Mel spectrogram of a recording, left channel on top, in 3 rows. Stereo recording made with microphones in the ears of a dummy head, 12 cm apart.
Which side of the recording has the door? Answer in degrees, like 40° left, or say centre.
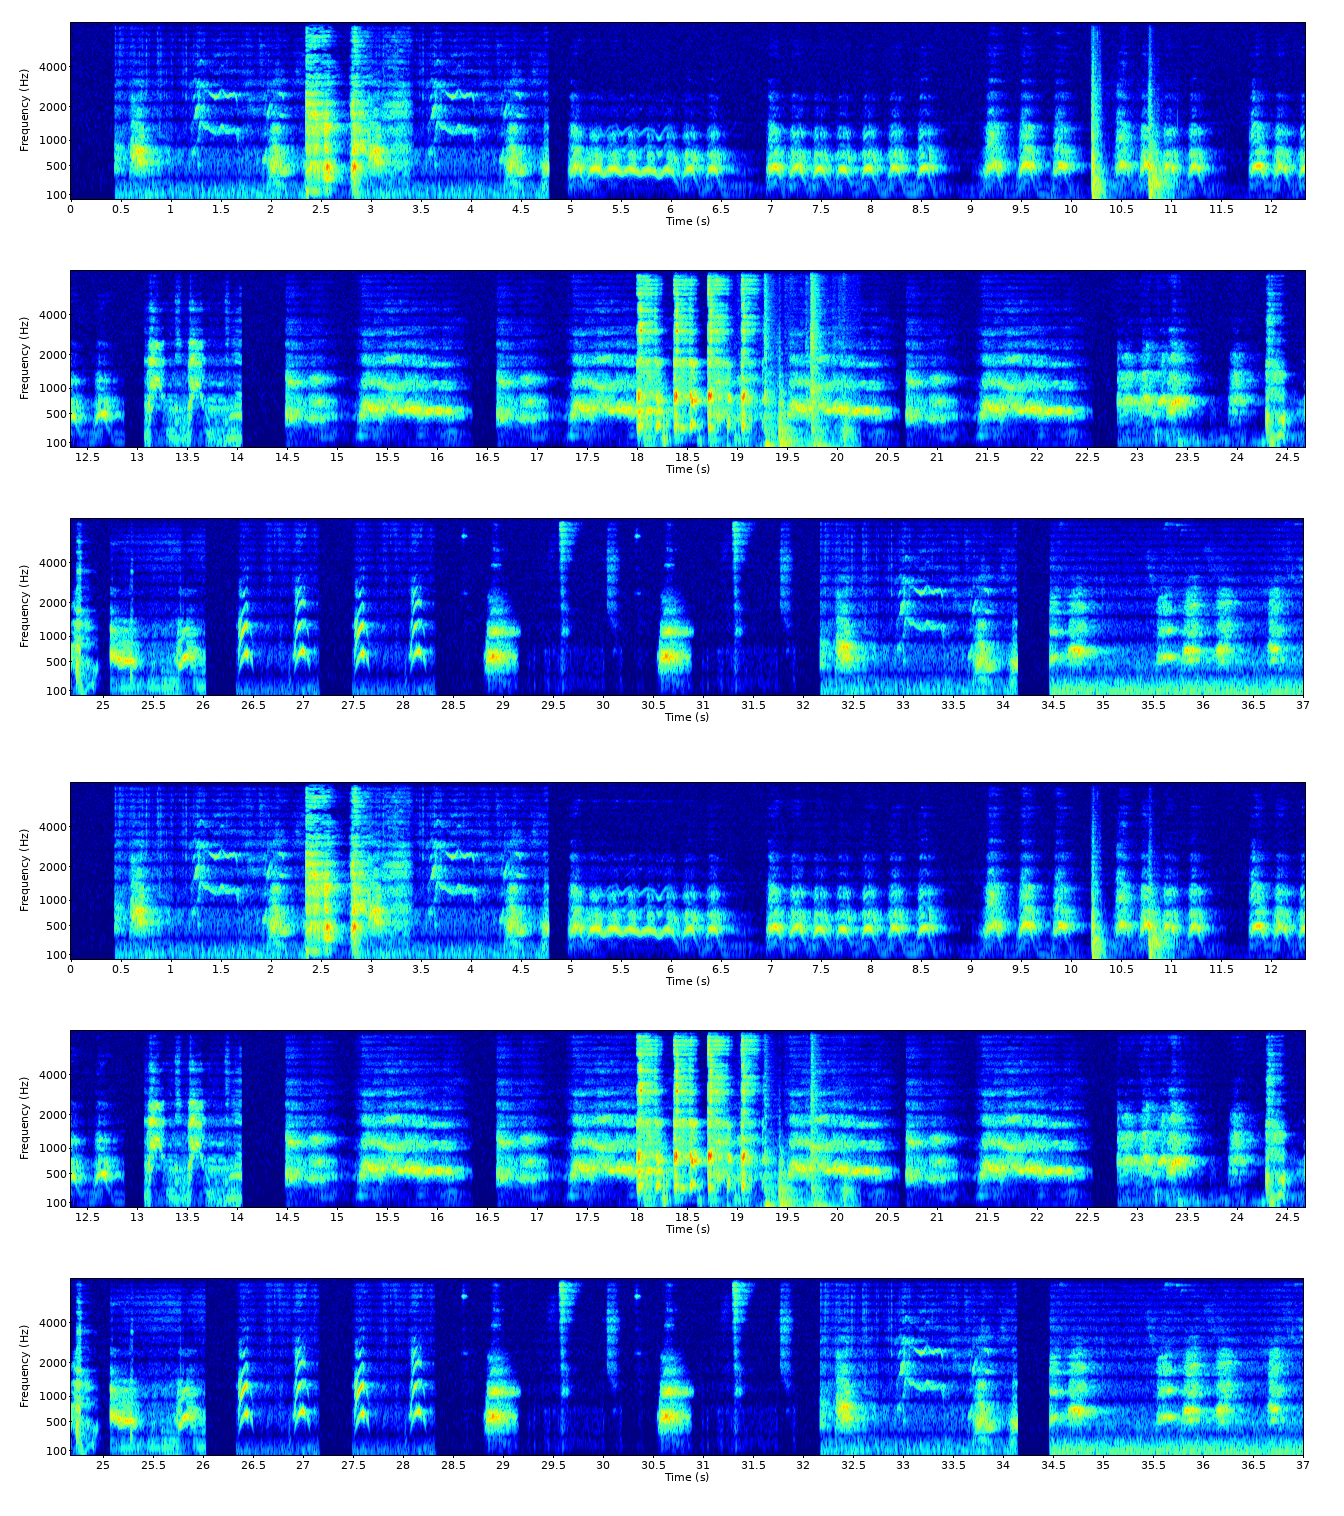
50° left.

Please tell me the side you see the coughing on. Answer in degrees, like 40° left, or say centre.
20° right.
